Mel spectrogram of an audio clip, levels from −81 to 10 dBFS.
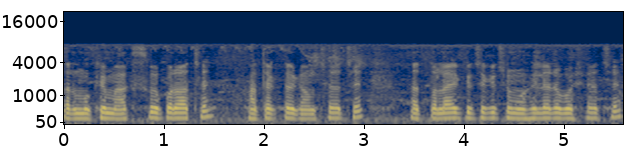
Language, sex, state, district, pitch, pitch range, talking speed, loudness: Bengali, male, Odisha, Malkangiri, 150 Hz, 140-155 Hz, 180 wpm, -16 LUFS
